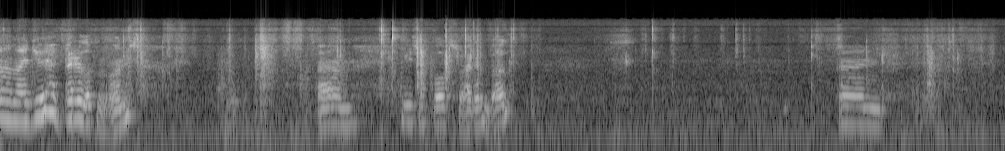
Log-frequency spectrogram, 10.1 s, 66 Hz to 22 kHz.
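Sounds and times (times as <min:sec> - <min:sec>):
hand rustling paper sheets: 0:00.1 - 0:05.3, 0:06.4 - 0:10.0.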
